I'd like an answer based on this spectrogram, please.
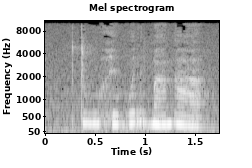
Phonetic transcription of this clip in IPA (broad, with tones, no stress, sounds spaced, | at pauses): t uː˨ h e˨ ɡʷ ɛ˦ r ɓ ã˨˦ ɡ a˨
